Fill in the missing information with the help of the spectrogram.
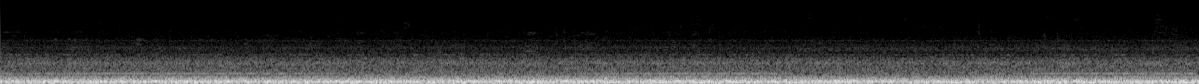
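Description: Steady cabin noise inside a Boeing 737 MAX 8 in its climb after takeoff: a deep, even rumble of the CFM LEAP-1B engines and rushing airflow, with a faint steady hum above it.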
